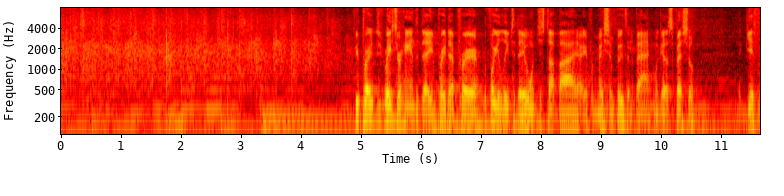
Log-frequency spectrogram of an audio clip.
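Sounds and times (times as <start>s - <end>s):
audience applause: 0.0s - 5.0s
speech: 4.9s - 10.8s, 11.4s - 11.6s.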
